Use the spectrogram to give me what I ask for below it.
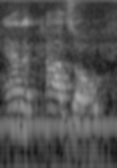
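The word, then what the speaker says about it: ἀναγκάζω: So I actually looked up the word constrain in the Greek, and the word is pronounced anakazo, and it means to necessitate or compel.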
